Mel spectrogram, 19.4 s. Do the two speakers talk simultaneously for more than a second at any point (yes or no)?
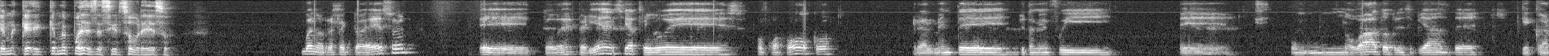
no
